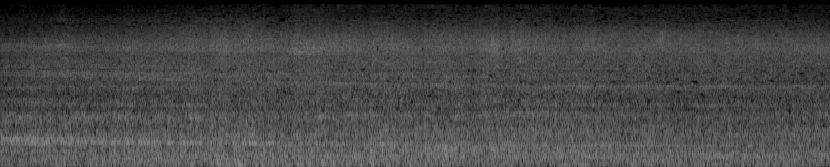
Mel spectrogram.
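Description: A train rumbles past on the tracks with a steady roar.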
